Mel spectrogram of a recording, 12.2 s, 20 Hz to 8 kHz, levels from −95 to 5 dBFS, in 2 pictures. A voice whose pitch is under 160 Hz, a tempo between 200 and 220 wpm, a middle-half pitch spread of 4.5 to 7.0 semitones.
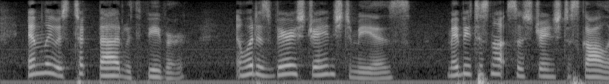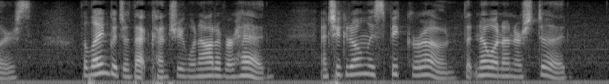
No: high, 225 Hz; fast, 205 wpm; average, 4.8 semitones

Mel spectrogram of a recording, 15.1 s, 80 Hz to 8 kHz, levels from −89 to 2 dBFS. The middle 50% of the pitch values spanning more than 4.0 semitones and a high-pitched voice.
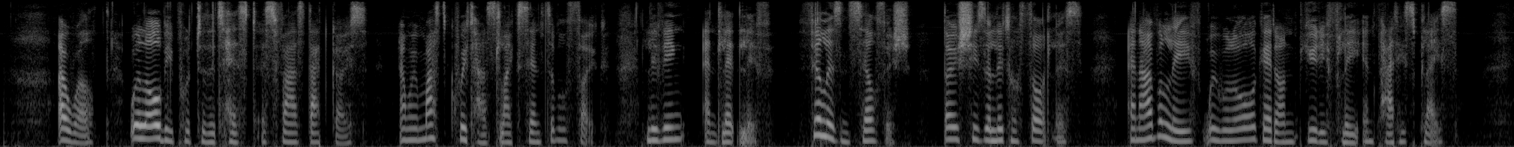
No: average, 3.6 semitones; high, 210 Hz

